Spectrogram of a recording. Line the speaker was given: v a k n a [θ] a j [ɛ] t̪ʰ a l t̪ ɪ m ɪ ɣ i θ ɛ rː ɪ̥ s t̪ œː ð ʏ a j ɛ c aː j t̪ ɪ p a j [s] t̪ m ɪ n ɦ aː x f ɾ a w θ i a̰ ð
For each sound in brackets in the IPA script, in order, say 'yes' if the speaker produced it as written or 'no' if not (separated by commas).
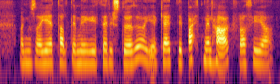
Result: no, yes, no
